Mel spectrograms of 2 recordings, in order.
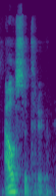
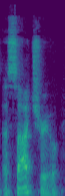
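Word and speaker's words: Ásatrú: Now, with Iceland, the path is specifically referred to as Ásatru, which in some of my earlier videos I've actually referred to as Asatru, which is a mispronunciation of the word.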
